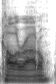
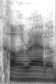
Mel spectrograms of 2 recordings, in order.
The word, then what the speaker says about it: Colorado: Locals will say, well, of course it's Colorado. That's how I've always said it. I grew up with Colorado. That's what we say. It sounds right. It's our state. We have the right to decide and to tell you how to say it. You're the new ones, right? – Newcomers are more likely to hew closer to the Spanish pronunciation. – Colorado, you don't say avocado, right?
